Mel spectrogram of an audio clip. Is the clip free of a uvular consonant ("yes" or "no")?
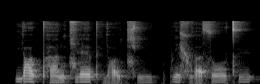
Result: yes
